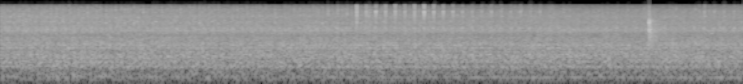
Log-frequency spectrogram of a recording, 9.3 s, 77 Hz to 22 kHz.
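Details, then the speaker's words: 2001 Nissan Frontier 3.3 V6 at idle, P0302 code: faint uneven stumble under steady drone, hood shaking; cylinder 2 misfire confirmed by cylinder cut test, spark present. "alright number two is definitely our blending cylinder right can't tell on the video but it is probably see the hood shake in there"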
